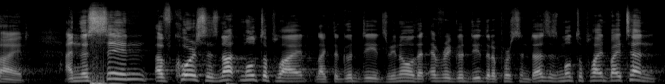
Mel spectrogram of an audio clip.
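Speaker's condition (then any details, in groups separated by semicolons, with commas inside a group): No condition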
